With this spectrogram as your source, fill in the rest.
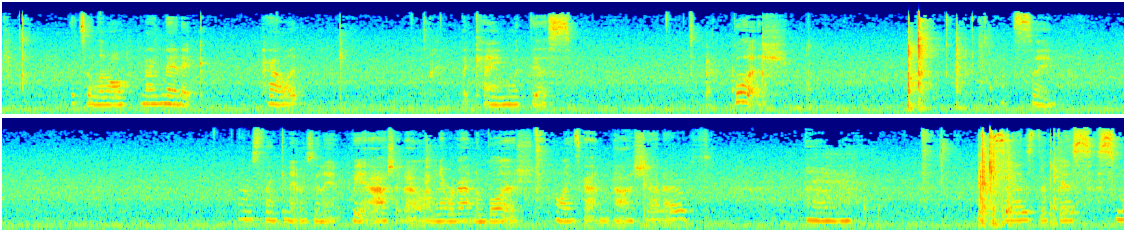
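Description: A woman talks calmly and close by, in short phrases with pauses.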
